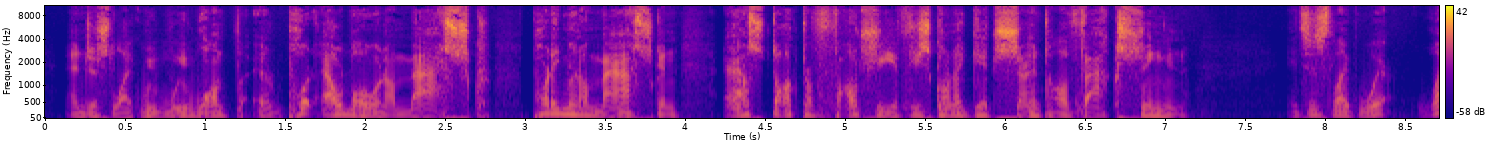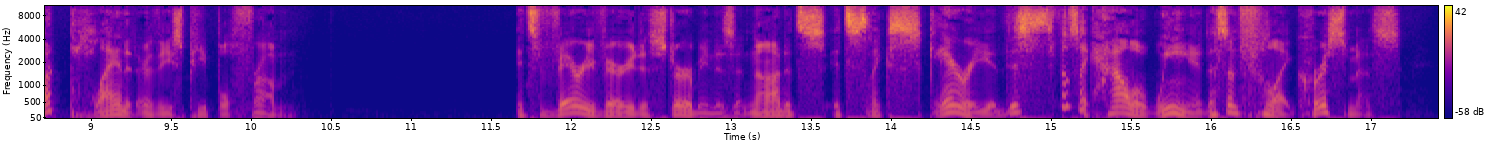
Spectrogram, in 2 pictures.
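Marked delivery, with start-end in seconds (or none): 0.6-7.2 swollen, puffed-cheek, big obese man voice. Speaker mocks a big-cheeked obese man, mimicking how he talks. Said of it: "just talking like this".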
